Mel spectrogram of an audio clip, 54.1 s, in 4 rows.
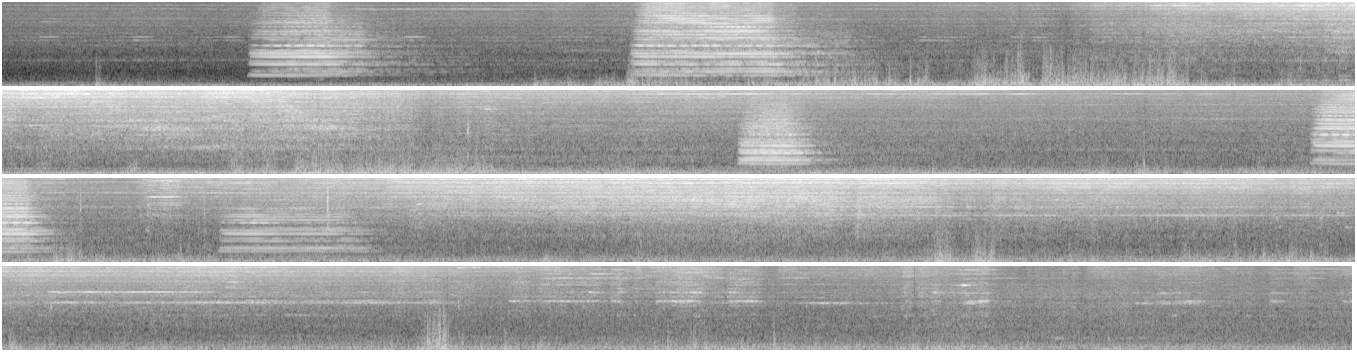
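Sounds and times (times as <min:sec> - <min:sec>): freight train rumbling past: 0:00.0 - 0:54.0
train air horn blasts: 0:02.4 - 0:04.8, 0:06.2 - 0:08.8, 0:20.9 - 0:22.1, 0:26.6 - 0:27.9, 0:29.2 - 0:31.6
high-pitched wheel noise: 0:03.7 - 0:26.5, 0:27.1 - 0:50.8.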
